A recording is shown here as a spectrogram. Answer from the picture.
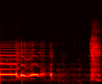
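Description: A man moaning in pain from freshly pulled teeth, one drawn-out wavering moan that stops about a second in. A short breathy sound comes near the end.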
